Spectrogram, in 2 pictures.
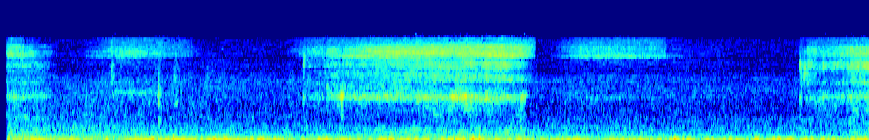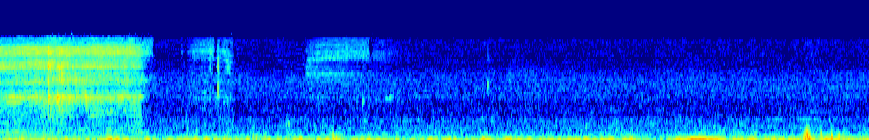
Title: roncando - snoring LOL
